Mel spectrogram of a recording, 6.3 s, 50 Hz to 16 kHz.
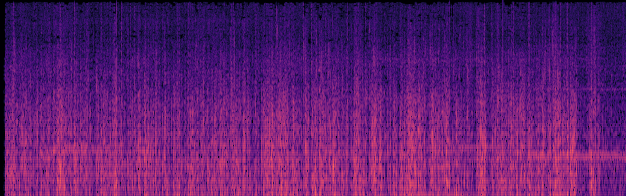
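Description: FDM 3D printer at work, played back at high speed: a dense hiss of rapid clicks and chatter with brief pitched whines.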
